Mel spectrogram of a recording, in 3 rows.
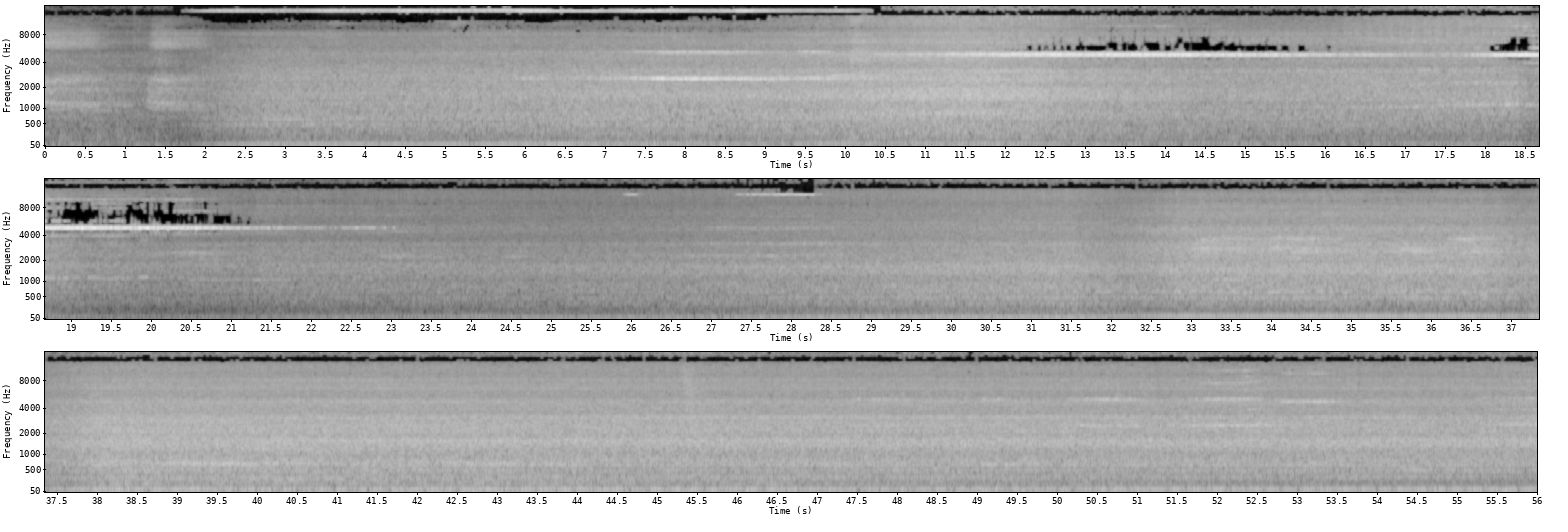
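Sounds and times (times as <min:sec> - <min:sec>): high wheel squeal: 0:04.3 - 0:23.4, 0:32.9 - 0:37.0, 0:50.1 - 0:54.0.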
